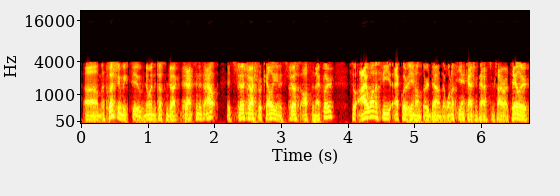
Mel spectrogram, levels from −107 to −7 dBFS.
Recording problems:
garbled, watery; badly; nothing above 4 kHz
wrong speed, natural pitch; too fast; 1.5 times normal speed

